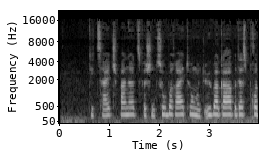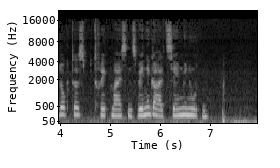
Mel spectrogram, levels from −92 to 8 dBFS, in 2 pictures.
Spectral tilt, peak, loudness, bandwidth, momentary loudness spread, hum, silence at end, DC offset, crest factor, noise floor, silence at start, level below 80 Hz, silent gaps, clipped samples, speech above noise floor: -4.5 dB/octave; -10 dBFS; -28 LUFS; 16.5 kHz; 13 LU; none; 0 s; under 0.1%; 18 dB; -51 dBFS; 0.05 s; -50 dBFS; none; under 0.1%; 24 dB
